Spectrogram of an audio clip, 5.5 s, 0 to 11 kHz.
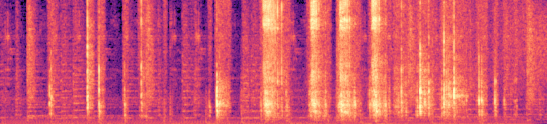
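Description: A hand ratchet fitted with a 10mm socket loosens bolts on a 2024 Triumph Tiger 900 Rally Pro during tail tidy fitting, giving bursts of quick close clicking pawl strokes with short pauses between.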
